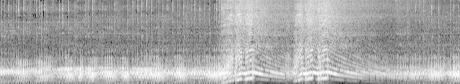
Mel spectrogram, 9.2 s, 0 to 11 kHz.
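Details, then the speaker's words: Echo CS-4910 chainsaw with a taper-top piston/crank swap, test cuts, running a little warm, about 180 psi cold and 170 warm: steady high buzz dipping and climbing through each cut; clean even firing, normal running under load. "I'll be curious to see what you guys think of that one. I don't even think it sounds like a chainsaw. It does run a little warm."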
